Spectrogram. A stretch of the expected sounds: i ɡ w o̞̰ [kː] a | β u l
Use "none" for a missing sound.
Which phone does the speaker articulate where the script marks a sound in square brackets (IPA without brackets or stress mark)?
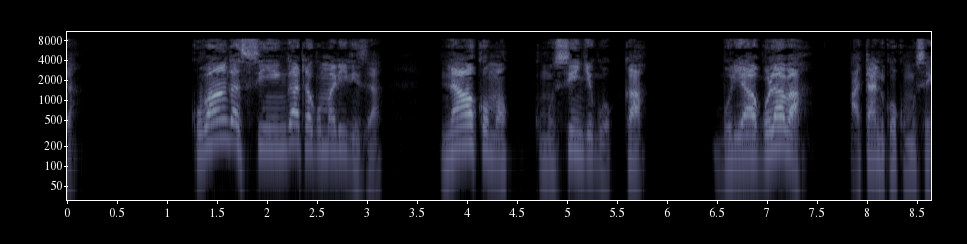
kː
